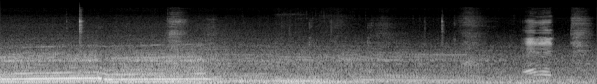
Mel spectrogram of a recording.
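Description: A Nissan GT-R in race mode accelerates, its engine note climbing and shifting gears as it gathers speed, heard from inside the car with someone talking over it.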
